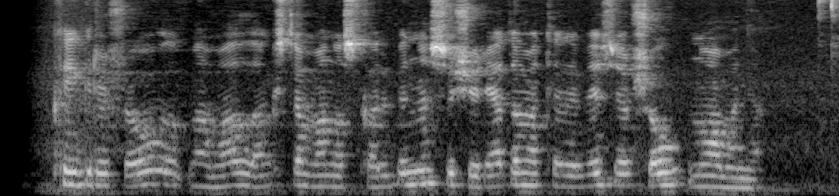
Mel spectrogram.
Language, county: Lithuanian, Kaunas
